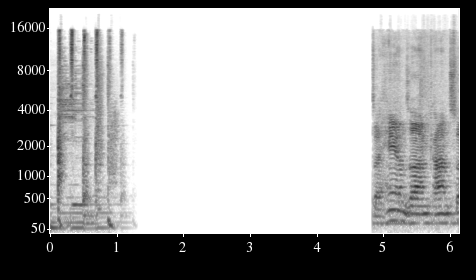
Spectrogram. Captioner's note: silence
